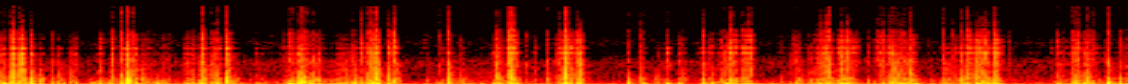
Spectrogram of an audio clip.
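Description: Fingertips and nails scratch and tap the blue resin molars on the lower arch of a clear acrylic jaw model. The result is a steady stream of short, dry clicks and rough scrapes with a heavy low thump beneath them and almost no ring after each touch.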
